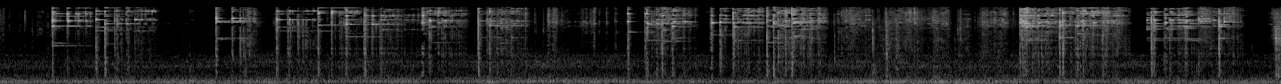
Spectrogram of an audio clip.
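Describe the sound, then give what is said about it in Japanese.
Many small aluminum pull tabs from canned coffee and beer cans being dropped and clinking, a dense bright shower of tiny metallic chinks in repeated bursts, fairly loud, with no talking. “まず一つ目はこれプルタブあの缶コーヒーとか缶ビールをシュポンと開けた内側に入るやつね、はい、はいはいそれをこんな落とすとこんな音がする”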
